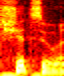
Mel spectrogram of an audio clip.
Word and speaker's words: Shih Tzu: He's got that shih tzu in him. – You said that right.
